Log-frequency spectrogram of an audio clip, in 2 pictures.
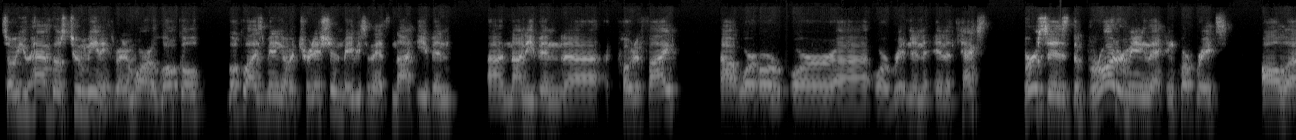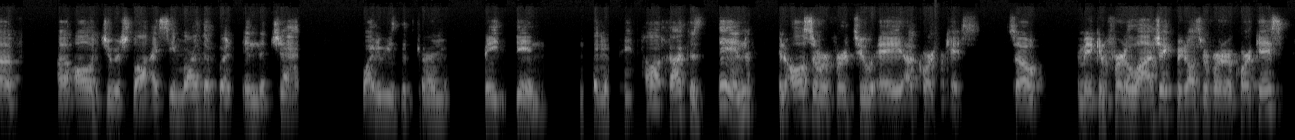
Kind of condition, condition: link, video call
